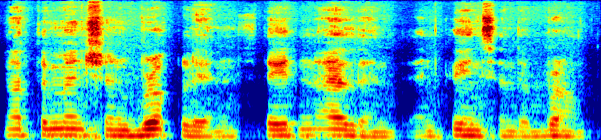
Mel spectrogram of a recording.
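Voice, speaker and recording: Woman as low, flat-toned police sergeant. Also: low-quality recording. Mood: dismissive, placating. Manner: unhurried, placating, matter-of-fact. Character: brusque, dismissive New York police desk sergeant. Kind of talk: amateur radio play acting.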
